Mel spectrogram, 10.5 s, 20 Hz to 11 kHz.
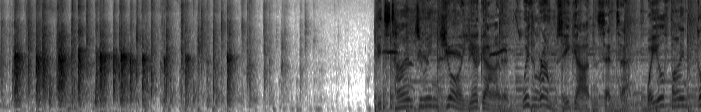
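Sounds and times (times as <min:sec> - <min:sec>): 
crowd of schoolchildren applauding: 0:00.0 - 0:04.8
speech: 0:05.7 - 0:10.5.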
